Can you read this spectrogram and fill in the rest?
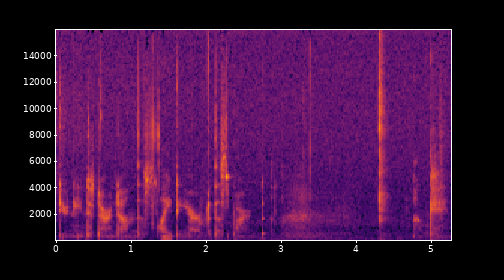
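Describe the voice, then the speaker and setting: A woman whispering softly and gently in an ASMR roleplay as a calm, attentive doctor examining a patient, unhurried and reassuring. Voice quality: soft, breathy whisper.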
